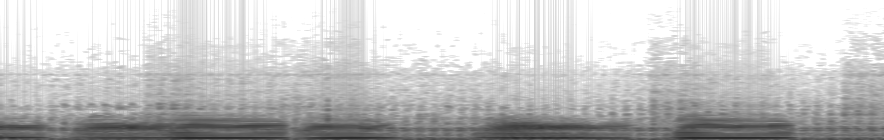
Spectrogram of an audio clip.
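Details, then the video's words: Five loud, low-pitched Asian painted bullfrog calls in just over four seconds. Each is a drawn-out nasal honk of about half a second, separated by short pauses. "Noisy Chubby Frogs | Asian Painted Bullfrog"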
